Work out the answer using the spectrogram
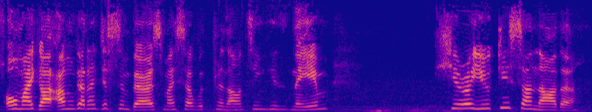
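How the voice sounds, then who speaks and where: Female podcast panelist, high voice, casual, decisive, assertive delivery. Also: moderate pace, a bit bright, low-quality recording. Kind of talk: casual group discussion.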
